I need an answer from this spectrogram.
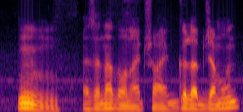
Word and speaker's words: gulab jamun: Gulab jamun. Gulab jamun, yeah, that one, good one. Yeah. Yeah, yeah. Is that how you pronounce it?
